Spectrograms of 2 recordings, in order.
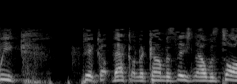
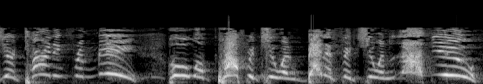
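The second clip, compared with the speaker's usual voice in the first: preaching shout; 10 semitones higher, 12 dB louder than usual. Acted. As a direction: cry it out to the church. God's words preached at full force.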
